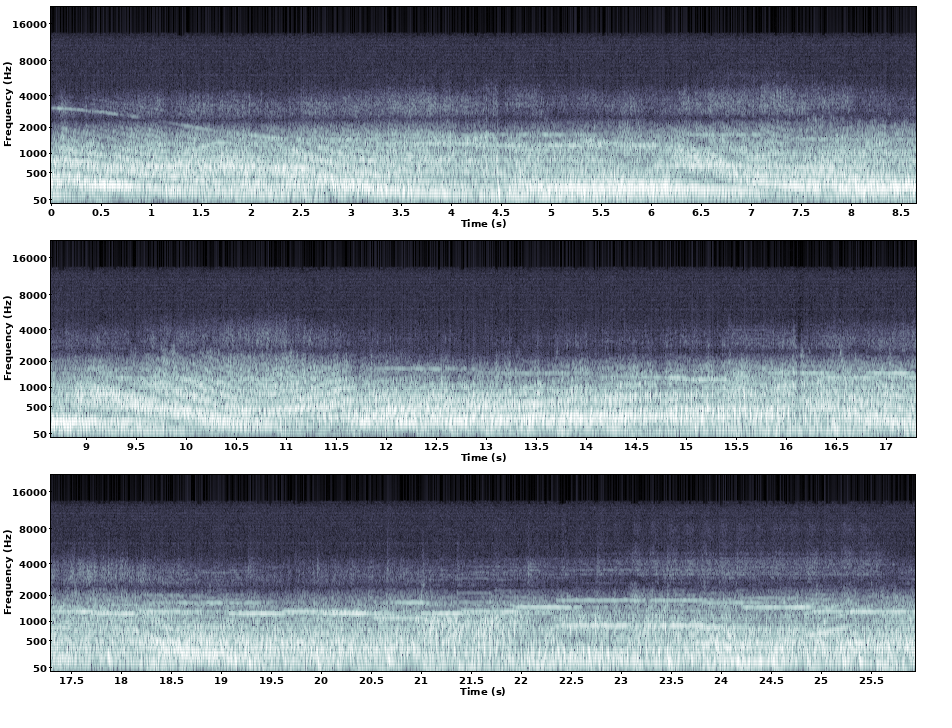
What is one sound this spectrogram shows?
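Propeller plane engines roar loudly, rising and falling in pitch as the planes pass by.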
